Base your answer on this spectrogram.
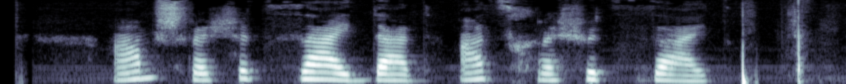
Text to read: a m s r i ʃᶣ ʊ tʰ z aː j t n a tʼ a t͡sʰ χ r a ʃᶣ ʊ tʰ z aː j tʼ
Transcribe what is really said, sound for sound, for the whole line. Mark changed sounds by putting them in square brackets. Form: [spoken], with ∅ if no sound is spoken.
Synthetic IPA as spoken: a m [ʂ] r [a] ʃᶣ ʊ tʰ z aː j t [d] a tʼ a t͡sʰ χ r a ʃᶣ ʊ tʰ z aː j tʼ

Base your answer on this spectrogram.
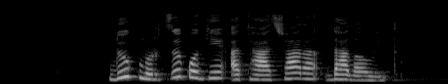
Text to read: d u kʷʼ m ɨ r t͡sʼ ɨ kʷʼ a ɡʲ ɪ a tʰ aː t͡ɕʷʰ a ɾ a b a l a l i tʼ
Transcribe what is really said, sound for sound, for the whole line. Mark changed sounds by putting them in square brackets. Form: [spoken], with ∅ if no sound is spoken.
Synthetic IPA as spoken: d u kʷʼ m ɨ r t͡sʼ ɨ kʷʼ a ɡʲ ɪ a tʰ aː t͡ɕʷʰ a ɾ a [d] a l a l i tʼ

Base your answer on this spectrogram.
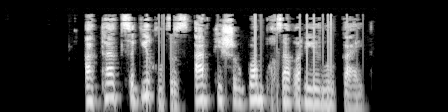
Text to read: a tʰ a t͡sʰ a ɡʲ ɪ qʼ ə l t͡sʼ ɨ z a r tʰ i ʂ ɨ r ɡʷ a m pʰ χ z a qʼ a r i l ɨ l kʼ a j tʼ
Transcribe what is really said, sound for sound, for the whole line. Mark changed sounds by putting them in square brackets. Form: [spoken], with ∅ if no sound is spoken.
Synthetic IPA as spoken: a tʰ a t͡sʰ a ɡʲ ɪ qʼ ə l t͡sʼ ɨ z a r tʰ i ʂ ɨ r ɡʷ a m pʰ χ z a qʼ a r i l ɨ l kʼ a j tʼ

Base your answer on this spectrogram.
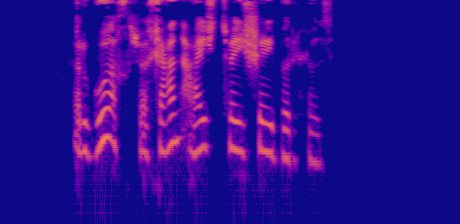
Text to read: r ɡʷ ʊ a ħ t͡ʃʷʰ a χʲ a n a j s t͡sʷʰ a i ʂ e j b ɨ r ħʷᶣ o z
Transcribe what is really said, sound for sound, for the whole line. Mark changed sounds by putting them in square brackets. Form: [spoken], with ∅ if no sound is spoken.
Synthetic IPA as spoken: r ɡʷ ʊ a [χ] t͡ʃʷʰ a χʲ a n a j [ʃ] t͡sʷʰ a i ʂ e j b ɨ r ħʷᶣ o z

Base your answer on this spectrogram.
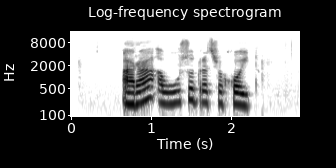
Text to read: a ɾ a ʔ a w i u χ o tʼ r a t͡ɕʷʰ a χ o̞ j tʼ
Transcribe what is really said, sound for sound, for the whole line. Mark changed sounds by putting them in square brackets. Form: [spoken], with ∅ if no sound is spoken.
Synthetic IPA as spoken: a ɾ a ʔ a w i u [s] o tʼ r a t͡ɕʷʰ a χ o̞ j tʼ

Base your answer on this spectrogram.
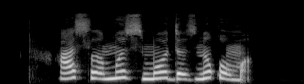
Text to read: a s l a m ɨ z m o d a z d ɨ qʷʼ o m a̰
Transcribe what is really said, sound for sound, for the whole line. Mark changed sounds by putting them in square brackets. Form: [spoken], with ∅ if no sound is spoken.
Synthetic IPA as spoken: a s l a m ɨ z m o d a z [n] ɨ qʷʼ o m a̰

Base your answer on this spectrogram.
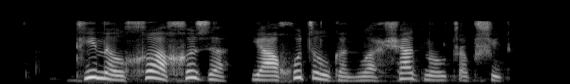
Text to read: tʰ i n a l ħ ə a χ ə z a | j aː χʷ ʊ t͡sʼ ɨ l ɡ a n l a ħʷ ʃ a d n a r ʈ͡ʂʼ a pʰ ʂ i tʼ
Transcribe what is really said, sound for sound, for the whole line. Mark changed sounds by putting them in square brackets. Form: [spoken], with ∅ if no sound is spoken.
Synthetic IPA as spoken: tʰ i n a l [χ] ə a χ ə z a | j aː χʷ ʊ t͡sʼ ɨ l ɡ a n l a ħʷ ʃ a d n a [l] ʈ͡ʂʼ a pʰ ʂ i tʼ

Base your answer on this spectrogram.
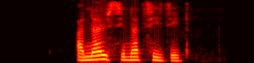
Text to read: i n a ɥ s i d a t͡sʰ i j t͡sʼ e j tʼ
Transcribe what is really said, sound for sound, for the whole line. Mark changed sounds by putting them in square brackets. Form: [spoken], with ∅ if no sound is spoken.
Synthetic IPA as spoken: [a] n a ɥ s i [n] a t͡sʰ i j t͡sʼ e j tʼ

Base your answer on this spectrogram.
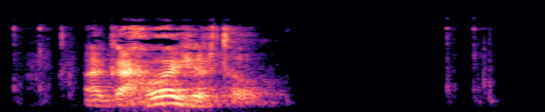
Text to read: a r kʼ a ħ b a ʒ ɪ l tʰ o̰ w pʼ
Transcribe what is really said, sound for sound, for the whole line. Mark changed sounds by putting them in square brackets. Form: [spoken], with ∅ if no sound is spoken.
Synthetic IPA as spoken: a [∅] kʼ a ħ [w] a ʒ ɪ [r] tʰ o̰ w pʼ

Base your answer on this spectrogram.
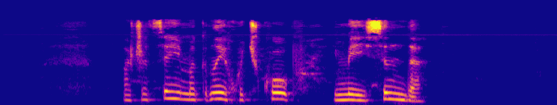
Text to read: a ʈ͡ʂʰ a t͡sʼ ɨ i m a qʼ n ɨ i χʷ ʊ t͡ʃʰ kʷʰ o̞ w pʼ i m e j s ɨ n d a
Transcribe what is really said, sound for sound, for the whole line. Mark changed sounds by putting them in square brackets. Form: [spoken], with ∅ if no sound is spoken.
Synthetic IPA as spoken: a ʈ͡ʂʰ a t͡sʼ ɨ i m a [kʼ] n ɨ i χʷ ʊ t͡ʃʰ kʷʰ o̞ w pʼ i m e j s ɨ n d a

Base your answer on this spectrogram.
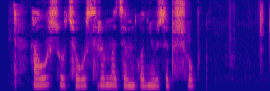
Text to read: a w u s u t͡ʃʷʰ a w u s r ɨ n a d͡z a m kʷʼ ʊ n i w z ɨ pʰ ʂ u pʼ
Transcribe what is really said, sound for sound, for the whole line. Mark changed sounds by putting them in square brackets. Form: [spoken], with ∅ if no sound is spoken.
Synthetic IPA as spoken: a w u s u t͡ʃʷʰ a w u s r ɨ [m] a d͡z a m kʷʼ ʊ n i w z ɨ pʰ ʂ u pʼ

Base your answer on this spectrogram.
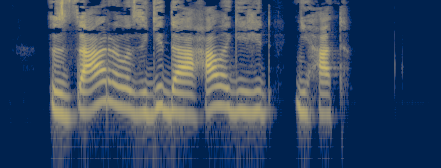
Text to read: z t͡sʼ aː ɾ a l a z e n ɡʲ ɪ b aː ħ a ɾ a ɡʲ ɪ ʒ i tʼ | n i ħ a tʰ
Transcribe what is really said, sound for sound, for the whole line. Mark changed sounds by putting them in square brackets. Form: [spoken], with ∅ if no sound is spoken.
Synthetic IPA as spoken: z t͡sʼ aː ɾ a l a z e [∅] ɡʲ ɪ [d] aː ħ a [l] a ɡʲ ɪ ʒ i tʼ | n i ħ a tʰ

